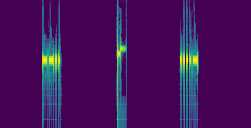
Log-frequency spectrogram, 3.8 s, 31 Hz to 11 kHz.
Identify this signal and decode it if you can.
Morse code, heard as a keyed tone, about 48 wpm, 700 Hz. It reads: Z 4
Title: Single Letter-Number Alt 50wpm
